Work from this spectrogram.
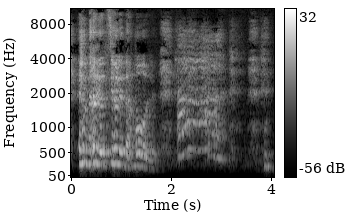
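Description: A woman's voice: high voice, wildly swooping pitch, extremely slow, far from the mic, full character voice. A woman playing a volatile, defiant wife in a radio drama, theatrical and edgy, with a Roman accent. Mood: manic, defiant. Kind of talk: stage-style radio drama. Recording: echoey hall from afar, hissy.

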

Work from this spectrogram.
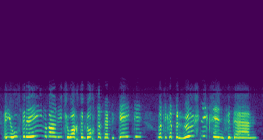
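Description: A man voicing a scheming old witch in a children's radio play, shrill and cackling, with sugary, wheedling friendliness. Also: gravelly, dry recording. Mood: sugary, gleeful. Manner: wheedling, drawn-out coaxing. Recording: dull, dry vintage radio recording.

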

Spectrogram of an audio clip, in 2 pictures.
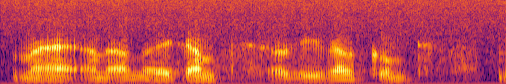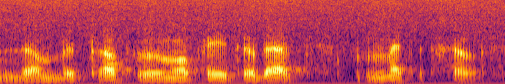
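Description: An actor playing a calm, shrewd police commissioner who gives orders and explains the case in an old radio play. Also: male voice, deep voice, moderate pace, vocal fry, a little hiss or hum, rough recording. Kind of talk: radio drama acting.

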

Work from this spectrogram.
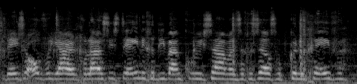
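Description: An actress plays an irritable, blunt mechanic in a science-fiction radio play. Her high voice grumbles dismissively, with loud music underneath. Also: flat delivery, very fast, lightly acted. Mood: grumbling, dismissive. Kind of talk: Dutch radio drama acting.

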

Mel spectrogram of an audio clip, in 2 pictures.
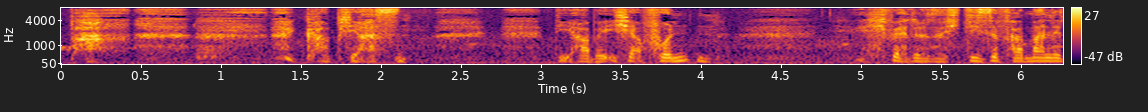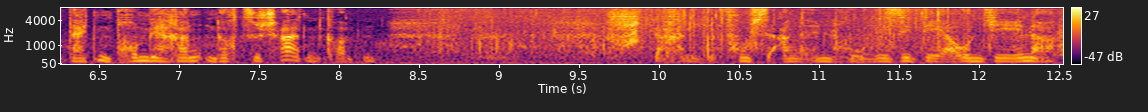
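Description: A woman's voice: sits low, steady tone, unhurried, pauses often, a little hiss or hum. An actress playing an imperious old witch grandmother in a radio play, haughty, biting and sardonic. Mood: grumbling, scheming. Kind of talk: German radio play acting.

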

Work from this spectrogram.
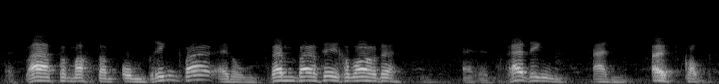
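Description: A man's voice: a little high, animated, slow. A man acting a self-important, oratorical village benefactor in a radio drama. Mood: grandly reassuring. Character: grandiloquent male benefactor and self-proclaimed discoverer. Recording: tinny narrow-band radio recording with hiss.

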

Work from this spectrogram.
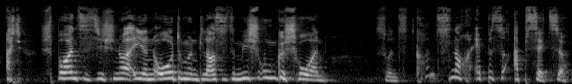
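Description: A saucy, scornful tavern maid in a dialect stage comedy. Her voice sits fairly high, and she fires off snappy, dismissive retorts in a Darmstadt Hessian accent. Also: normal speed, fairly bright tone, husky. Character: sharp-tongued, dismissive young tavern maid. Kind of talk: theatrical dialect farce acting.

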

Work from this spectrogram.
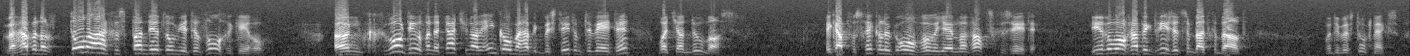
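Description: An irritable male colonel in a vintage radio comedy-drama. He blusters and scolds in a high, piercing voice that swoops around with exasperation. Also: big pitch swings, brisk, pushed and bright, full character voice, low-quality recording. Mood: exasperated. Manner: gruff, exclamatory, scolding. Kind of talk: old radio serial acting.

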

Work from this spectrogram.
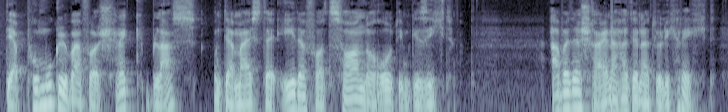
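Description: A man narrating a German children's radio play as a calm storyteller, in scripted storybook style. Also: low voice, moderate pace, husky. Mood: calm, storytelling.

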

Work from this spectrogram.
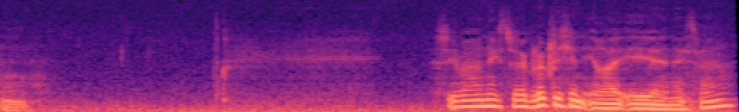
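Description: An actor playing a composed, probing police inspector in a 1960s German radio crime drama, deliberate and dryly polite. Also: male voice, medium pitch, sing-song, breathy edge. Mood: probing, insistent. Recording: dull vintage 1960s radio recording.

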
